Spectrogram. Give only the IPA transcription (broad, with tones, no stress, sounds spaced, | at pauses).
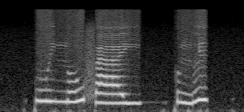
p uː˨ j n̪ o˨˥ w f aː˨ j | k ʊ˨˩ ŋ l ɪ˥ k̚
